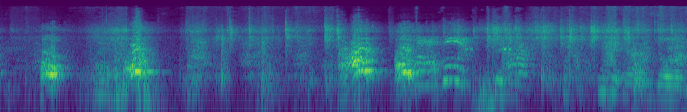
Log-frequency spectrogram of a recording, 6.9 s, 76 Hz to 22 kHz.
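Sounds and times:
police dog barking: 0:00.4 - 0:01.7, 0:03.4 - 0:04.3.

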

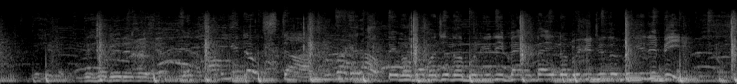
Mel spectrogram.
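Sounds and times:
early hip-hop record with party voices over percussive hits: 0:00.0 - 0:07.3.

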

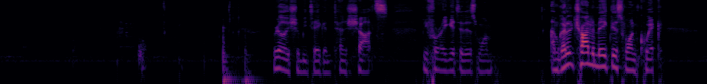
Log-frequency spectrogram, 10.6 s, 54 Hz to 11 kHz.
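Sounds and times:
bottle set down with a sharp bump: 0:03.3 - 0:03.9
speech: 0:04.1 - 0:07.5, 0:08.2 - 0:10.0.

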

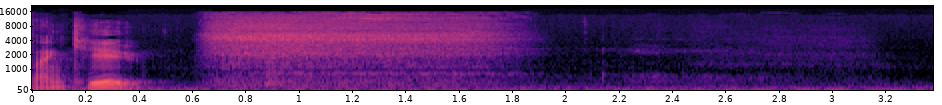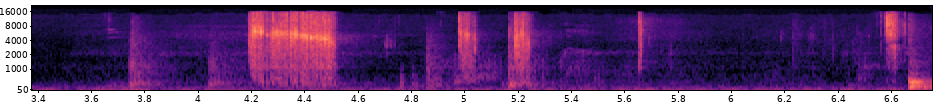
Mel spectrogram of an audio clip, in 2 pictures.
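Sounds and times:
soft breaths: 0:00.6 - 0:04.1
quick slurping sips of wine being tasted: 0:04.2 - 0:05.4.

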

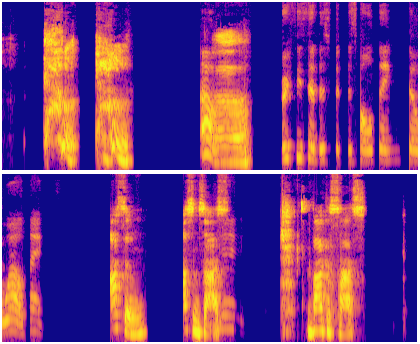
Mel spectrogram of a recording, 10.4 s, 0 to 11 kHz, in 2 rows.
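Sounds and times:
person coughing after inhaling while drinking: 0:00.6 - 0:01.6
speech: 0:00.8 - 0:01.7, 0:02.5 - 0:05.9, 0:06.6 - 0:09.8.

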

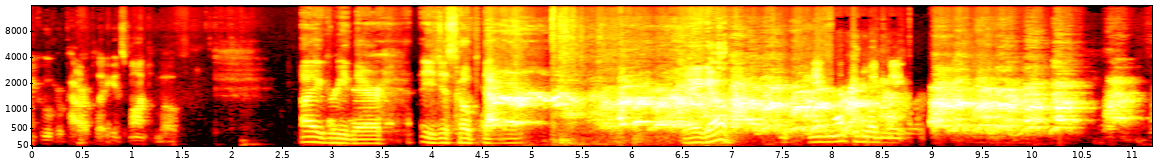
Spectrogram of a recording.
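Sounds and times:
speech: 0:00.8 - 0:01.6, 0:02.7 - 0:09.1
several dogs barking and yapping: 0:04.5 - 0:11.1.

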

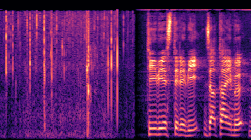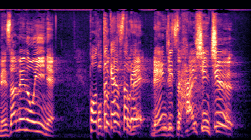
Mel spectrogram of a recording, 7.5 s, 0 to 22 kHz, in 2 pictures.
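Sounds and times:
crackling campfire: 0:00.0 - 0:02.1
speech: 0:02.2 - 0:07.4.

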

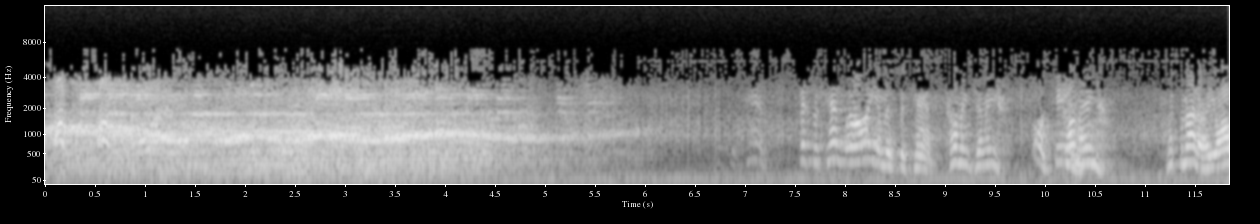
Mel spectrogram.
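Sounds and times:
alarm bell rung by a person in trouble to call for help: 0:00.0 - 0:06.0
speech: 0:08.4 - 0:11.8.

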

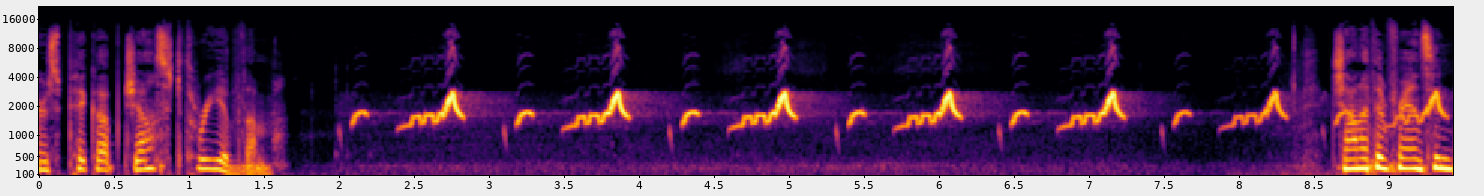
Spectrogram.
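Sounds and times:
speech: 0:00.0 - 0:01.7, 0:08.7 - 0:09.4
eastern whippoorwill singing in Massachusetts: 0:02.0 - 0:09.4.

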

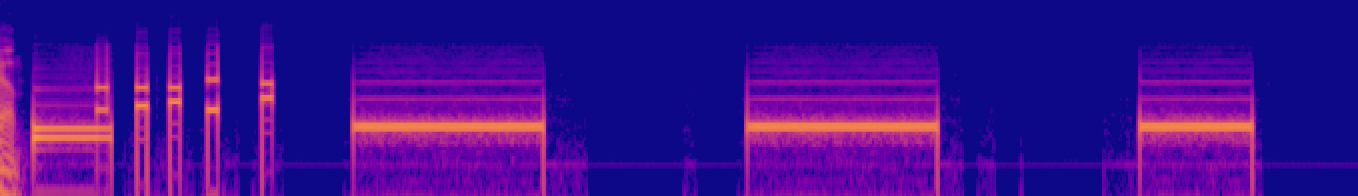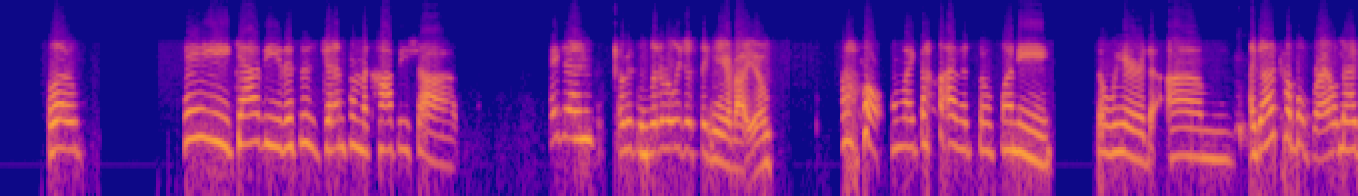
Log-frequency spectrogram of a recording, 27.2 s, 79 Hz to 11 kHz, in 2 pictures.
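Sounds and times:
phone dial tone: 0:00.3 - 0:01.5, 0:03.5 - 0:05.5, 0:07.4 - 0:09.4, 0:11.4 - 0:12.6
long phone ringing tones: 0:00.3 - 0:02.8, 0:03.5 - 0:05.5, 0:07.4 - 0:09.4, 0:11.4 - 0:12.6
speech: 0:15.8 - 0:18.2, 0:19.1 - 0:21.4, 0:22.0 - 0:27.1.

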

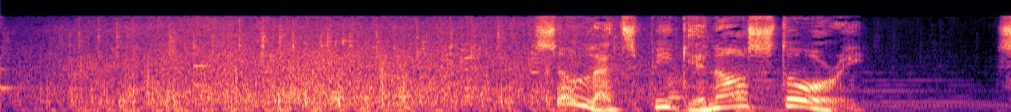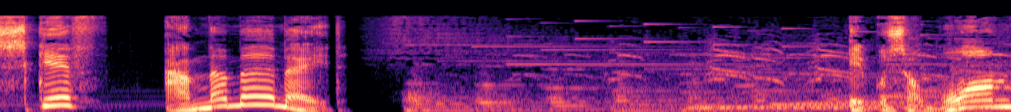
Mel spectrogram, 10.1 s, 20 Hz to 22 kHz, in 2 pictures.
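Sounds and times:
railboat sailing through water: 0:00.0 - 0:04.9
speech: 0:02.7 - 0:04.4, 0:05.0 - 0:07.2, 0:09.3 - 0:10.1.

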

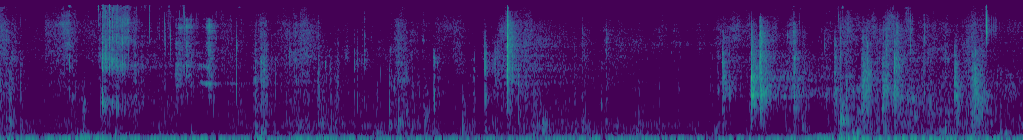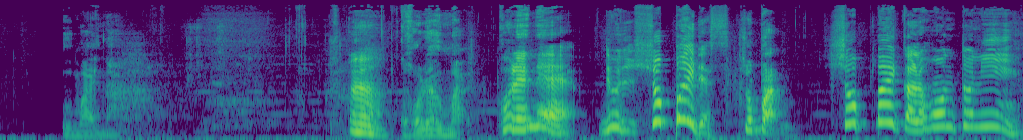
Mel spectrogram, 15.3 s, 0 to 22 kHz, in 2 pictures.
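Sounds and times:
crunchy biting and chewing of a salty bread snack: 0:00.0 - 0:03.6, 0:09.2 - 0:10.8
speech: 0:08.2 - 0:08.8, 0:10.3 - 0:15.3.

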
